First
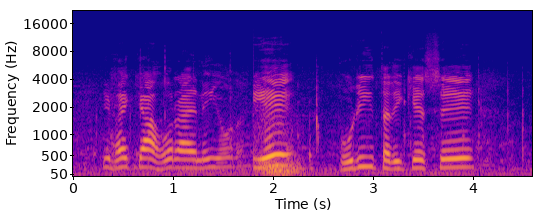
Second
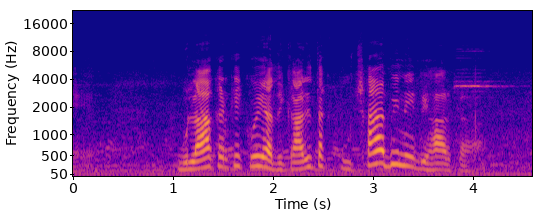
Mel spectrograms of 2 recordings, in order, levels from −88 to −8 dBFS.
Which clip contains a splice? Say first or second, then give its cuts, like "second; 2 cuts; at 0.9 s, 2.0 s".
first; 1 cut; at 1.8 s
